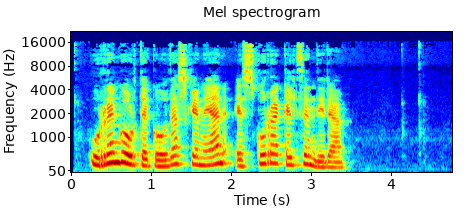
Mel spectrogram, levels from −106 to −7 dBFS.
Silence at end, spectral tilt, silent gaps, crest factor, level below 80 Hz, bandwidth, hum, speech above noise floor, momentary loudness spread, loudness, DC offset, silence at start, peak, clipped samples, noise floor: 1.35 s; -5 dB/octave; none; 16 dB; -62 dBFS; 16.5 kHz; none; 50 dB; 9 LU; -17 LUFS; under 0.1%; 0.25 s; -2 dBFS; under 0.1%; -67 dBFS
